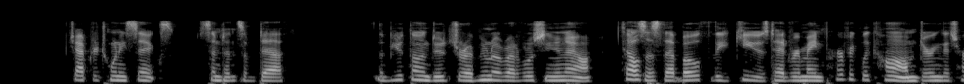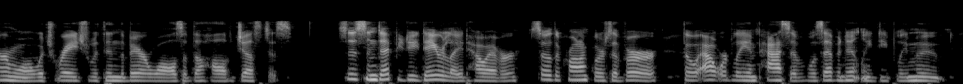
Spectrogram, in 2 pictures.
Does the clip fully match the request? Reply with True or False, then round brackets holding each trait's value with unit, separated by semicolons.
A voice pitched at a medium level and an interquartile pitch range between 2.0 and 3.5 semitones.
True (180 Hz; 2.5 semitones)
